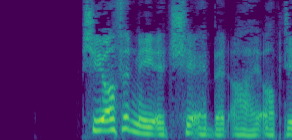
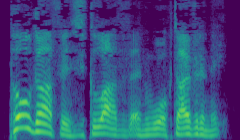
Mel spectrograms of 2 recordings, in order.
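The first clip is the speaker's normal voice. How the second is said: ordinary delivery, nothing marked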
